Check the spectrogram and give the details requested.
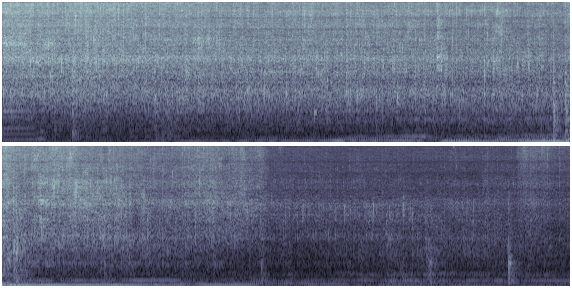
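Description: Soaked rice vermicelli sizzling in a hot oiled wok as it is stir-fried with a spatula. The sizzle eases about eight seconds in, and the spatula knocks sharply against the wok a few times, loudest at the end.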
